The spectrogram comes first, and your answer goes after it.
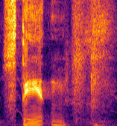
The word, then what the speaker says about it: Staunton: Number 3 is Stanton. number 4. Staunton. We like the people Leave the U out, evidently.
